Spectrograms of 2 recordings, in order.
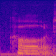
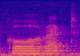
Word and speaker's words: court: You say formerly, formerly, court. You don't say correct.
